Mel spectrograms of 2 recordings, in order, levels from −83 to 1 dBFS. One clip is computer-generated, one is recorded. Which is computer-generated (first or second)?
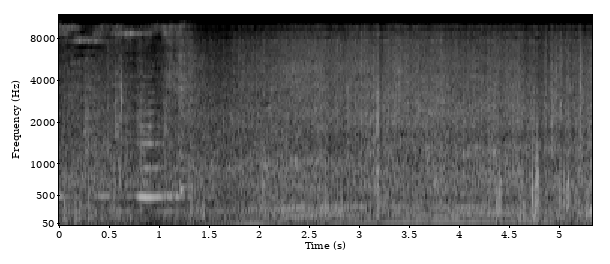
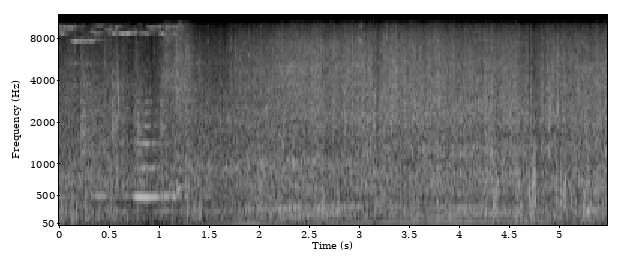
first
